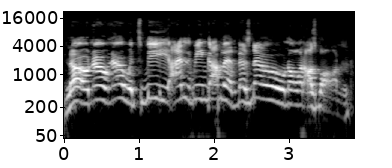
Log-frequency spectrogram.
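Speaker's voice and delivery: high, hammed-up Goblin protest; insistent villain. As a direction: cry out in mock desperation, high. Acts Goblin insisting on his identity.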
